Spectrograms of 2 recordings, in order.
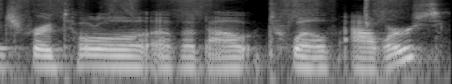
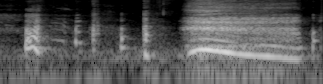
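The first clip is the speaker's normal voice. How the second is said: delighted laugh. Real, not acted. First look at the bread.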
